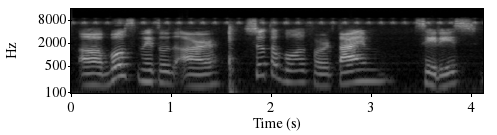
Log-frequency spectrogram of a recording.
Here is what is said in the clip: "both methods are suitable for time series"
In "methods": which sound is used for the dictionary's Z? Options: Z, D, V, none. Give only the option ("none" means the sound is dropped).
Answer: none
